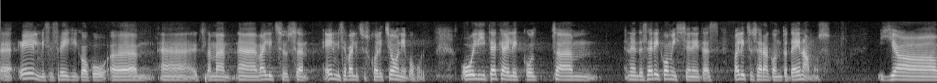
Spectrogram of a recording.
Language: Estonian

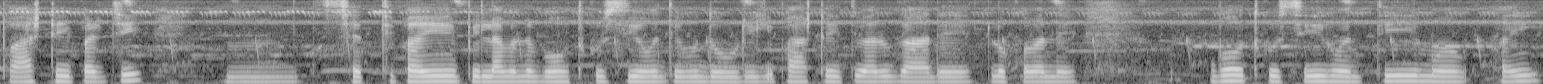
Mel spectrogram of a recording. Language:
Odia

